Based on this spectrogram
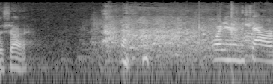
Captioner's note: audience laughs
